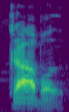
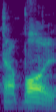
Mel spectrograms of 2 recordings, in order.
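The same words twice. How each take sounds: First: The stress is on the first syllable. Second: The stress is on the second syllable. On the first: The speaker calls it right. "it's trouble" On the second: The speaker calls it wrong. "it's not trouble"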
